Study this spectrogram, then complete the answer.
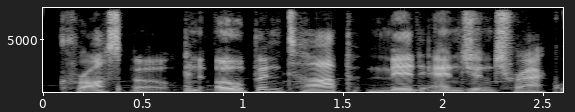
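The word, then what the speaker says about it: X-Bow: They called it the Expo, pronounced Crossbow, an open top mid-enine track weapon.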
